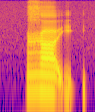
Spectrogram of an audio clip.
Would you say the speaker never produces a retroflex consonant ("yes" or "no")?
yes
